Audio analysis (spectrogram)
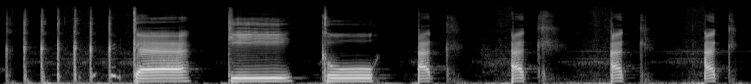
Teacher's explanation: Karena memang nafas dari huruf kaf itu kadarnya hanya berupa percikan saja. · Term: sifat hams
